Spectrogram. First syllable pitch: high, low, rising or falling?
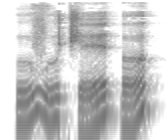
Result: rising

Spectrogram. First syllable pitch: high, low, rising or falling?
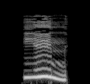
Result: falling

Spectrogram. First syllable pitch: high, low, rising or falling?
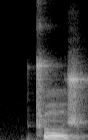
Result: low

